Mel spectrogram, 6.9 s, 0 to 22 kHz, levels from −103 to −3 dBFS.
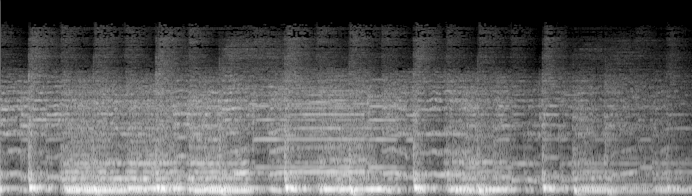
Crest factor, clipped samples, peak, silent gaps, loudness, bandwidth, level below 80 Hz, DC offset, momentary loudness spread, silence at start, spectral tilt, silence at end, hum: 16 dB; under 0.1%; -2 dBFS; none; -17 LUFS; 5.2 kHz; -42 dBFS; under 0.1%; 11 LU; 0 s; -9.5 dB/octave; 0 s; none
